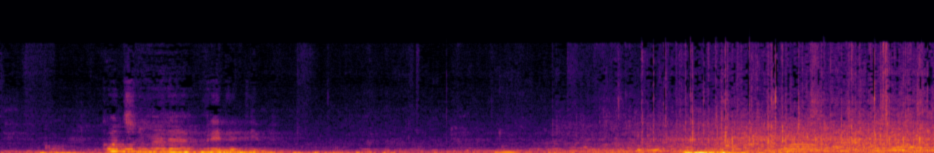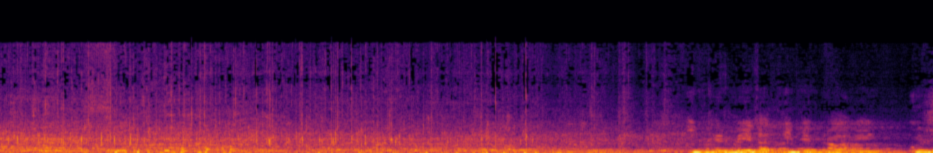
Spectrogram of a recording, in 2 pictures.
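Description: A girl speaks into a microphone over loudspeakers.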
